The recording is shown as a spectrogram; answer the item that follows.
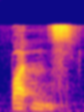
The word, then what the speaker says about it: buttons: The double T here is a stop T because it comes before schwa N. So put your tongue into position for the T, stop the air, buttons. Then make an N sound.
